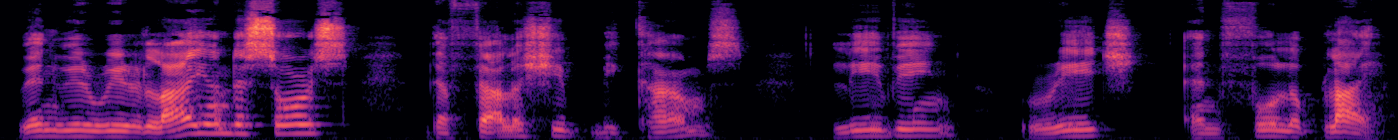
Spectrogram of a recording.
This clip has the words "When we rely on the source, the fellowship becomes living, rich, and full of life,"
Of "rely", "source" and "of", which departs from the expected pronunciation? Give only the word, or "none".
of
